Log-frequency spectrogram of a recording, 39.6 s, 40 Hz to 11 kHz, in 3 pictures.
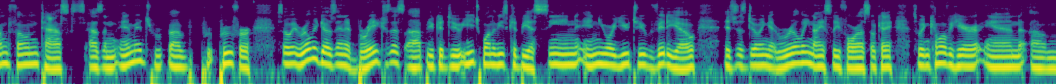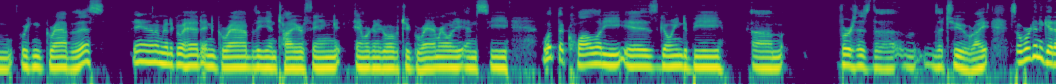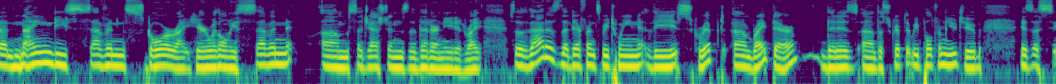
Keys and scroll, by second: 0.2 ctrl+m, 0.4 ctrl+m, 0.7 ctrl+m, 3.4 ctrl+m, 6.2 ctrl+m, 9.1 ctrl+m, 14.0 ctrl+m, 16.3 ctrl+m.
